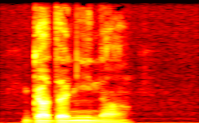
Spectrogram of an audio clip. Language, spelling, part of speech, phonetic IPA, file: Polish, gadanina, noun, [ˌɡadãˈɲĩna], Pl-gadanina.ogg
